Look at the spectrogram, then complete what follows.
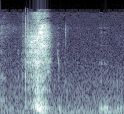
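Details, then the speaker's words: Person just woken up in a massive sneezing fit: single sharp, hissing sneeze burst followed by quiet breathing. "oh um guys i just woke up and i'm sneezing i'm in a massive sneezing fit and i don't like it"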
